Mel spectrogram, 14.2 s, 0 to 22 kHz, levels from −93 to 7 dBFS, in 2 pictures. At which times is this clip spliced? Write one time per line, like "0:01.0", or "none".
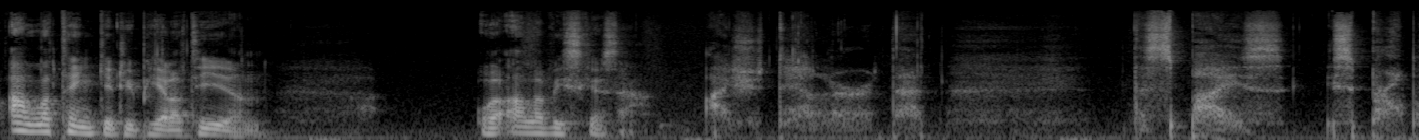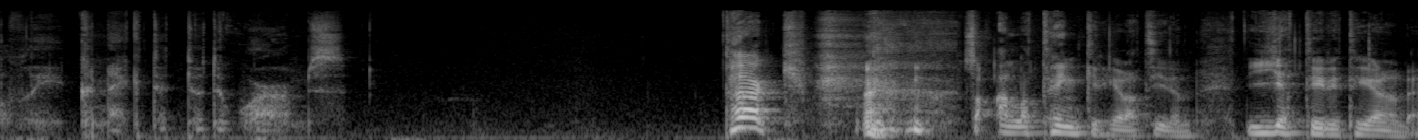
0:11.9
